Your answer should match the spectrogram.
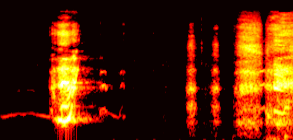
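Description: Laughter from one person: a faint held vocal tone breaking into one short, hiccup-like burst about half a second in, then quiet breaths before laughter and talk start again near the end.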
